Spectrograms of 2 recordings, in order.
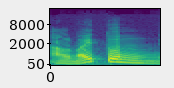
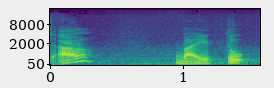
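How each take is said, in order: First: The word ends with an added n sound. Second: The word ends on a plain u vowel. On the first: The speaker calls it wrong. "jangan al baitun" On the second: The speaker calls it right. "harus al baitu"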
